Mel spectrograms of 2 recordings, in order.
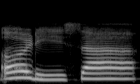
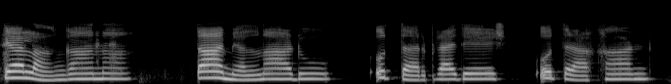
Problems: none marked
